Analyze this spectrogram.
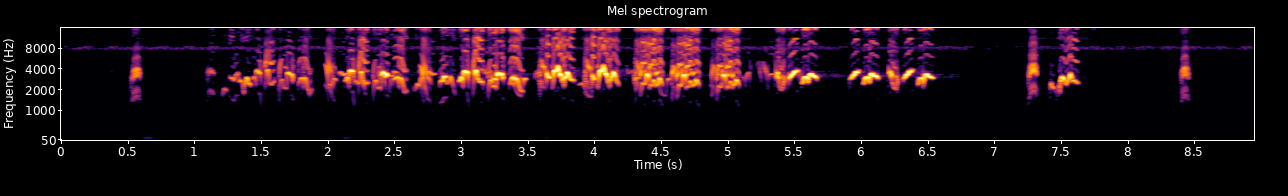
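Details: Sooty-headed bulbul lure call for trapping: a long, loud, excited run of rapid chattering and bubbling chirps, broken into bursts, then a few separate sharp notes; a faint high hum runs in the background.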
